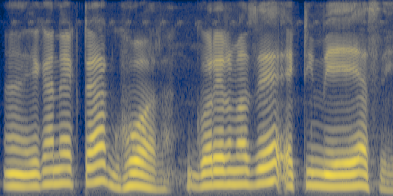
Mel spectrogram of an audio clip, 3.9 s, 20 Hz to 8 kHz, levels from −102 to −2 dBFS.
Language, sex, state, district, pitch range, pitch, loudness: Bengali, female, Tripura, Unakoti, 175-210 Hz, 185 Hz, -15 LUFS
